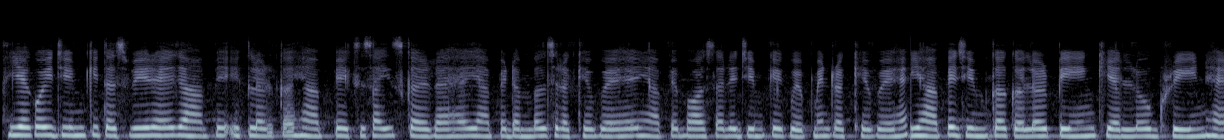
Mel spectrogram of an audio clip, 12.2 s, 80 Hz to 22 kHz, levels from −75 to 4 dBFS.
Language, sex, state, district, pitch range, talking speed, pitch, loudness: Hindi, female, Andhra Pradesh, Guntur, 195-215 Hz, 205 wpm, 205 Hz, -22 LUFS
